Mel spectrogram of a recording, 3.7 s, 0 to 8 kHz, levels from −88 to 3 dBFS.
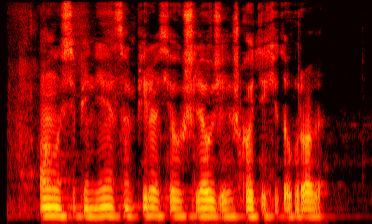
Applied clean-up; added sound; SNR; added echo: none; none; none; none.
